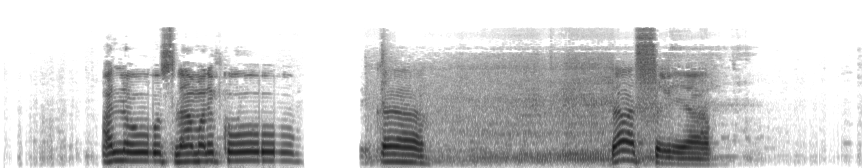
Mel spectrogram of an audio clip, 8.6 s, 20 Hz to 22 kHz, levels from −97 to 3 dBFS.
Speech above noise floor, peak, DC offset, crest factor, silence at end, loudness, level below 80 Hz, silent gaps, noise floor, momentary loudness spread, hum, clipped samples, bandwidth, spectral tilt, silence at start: 59 dB; 0 dBFS; under 0.1%; 18 dB; 1.5 s; -15 LUFS; -68 dBFS; 3.04-3.59 s; -73 dBFS; 20 LU; none; under 0.1%; 11.5 kHz; -4.5 dB/octave; 1.05 s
